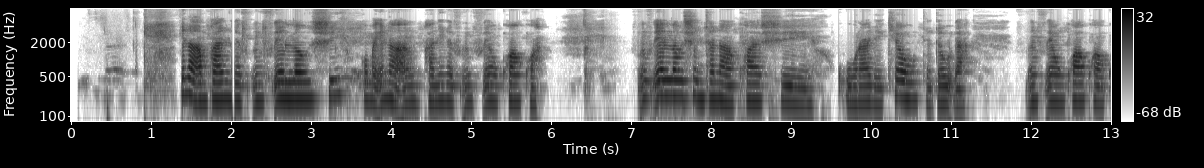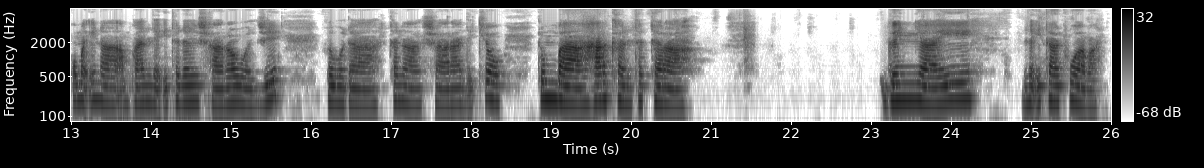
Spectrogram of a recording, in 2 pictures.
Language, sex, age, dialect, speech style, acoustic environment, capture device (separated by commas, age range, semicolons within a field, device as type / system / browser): Hausa, female, 25-34, Nigeria - Nigerian Standard, relaxed, nature, mobile / Linux / Chrome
